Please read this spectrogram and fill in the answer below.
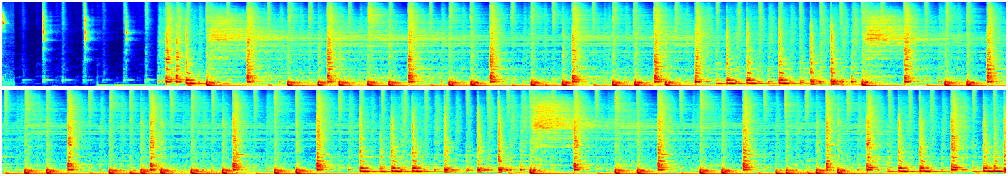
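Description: Pearl President Deluxe drum kit with Soultone cymbals, played after about two seconds of light taps as a run of paradiddle-based fills moving around the snare, toms and cymbals, with the right hand accented and the left hand ghosted. Bass drum runs underneath, and cymbal crashes come about thirteen seconds in, again about ten seconds later, and near the end.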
